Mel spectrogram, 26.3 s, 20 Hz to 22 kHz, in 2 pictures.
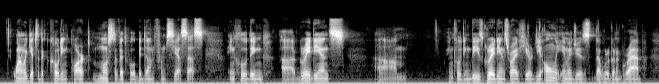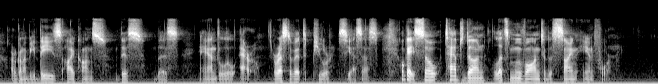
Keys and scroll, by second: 25.8 Tab.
